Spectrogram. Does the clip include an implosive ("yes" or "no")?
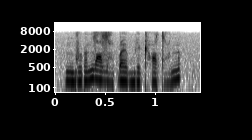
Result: yes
